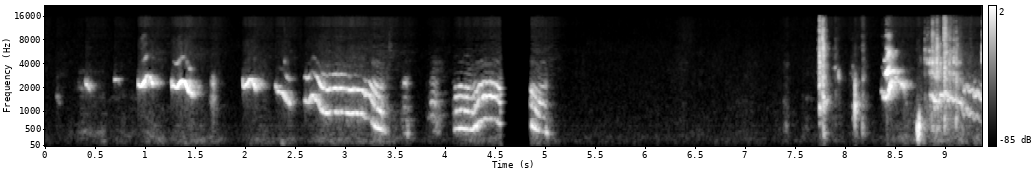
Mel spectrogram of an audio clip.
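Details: Young Cavalier King Charles Spaniel puppies, Blenheim colouring, part of a litter of six in a home puppy pen. High thin squeaks and short falling yelps come in a quick run, then a pause, then a burst of scuffling and clatter.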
